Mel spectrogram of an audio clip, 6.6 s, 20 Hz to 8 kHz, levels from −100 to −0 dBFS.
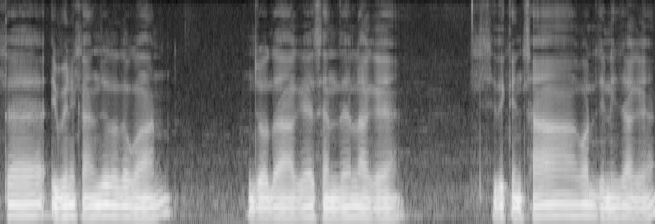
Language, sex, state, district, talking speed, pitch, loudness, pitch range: Chakma, male, Tripura, Dhalai, 120 wpm, 95 Hz, -14 LUFS, 90-105 Hz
